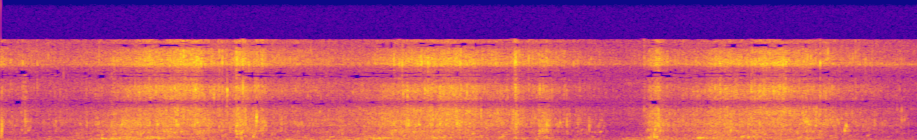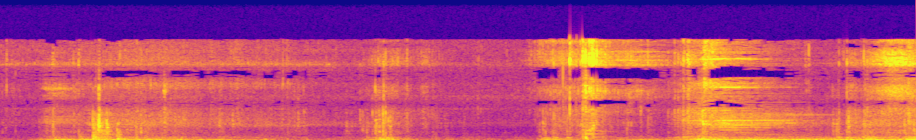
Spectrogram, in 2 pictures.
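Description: A boat glides across a lake in God of War, with water lapping and splashing steadily against the hull and louder surges of rushing water toward the end.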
